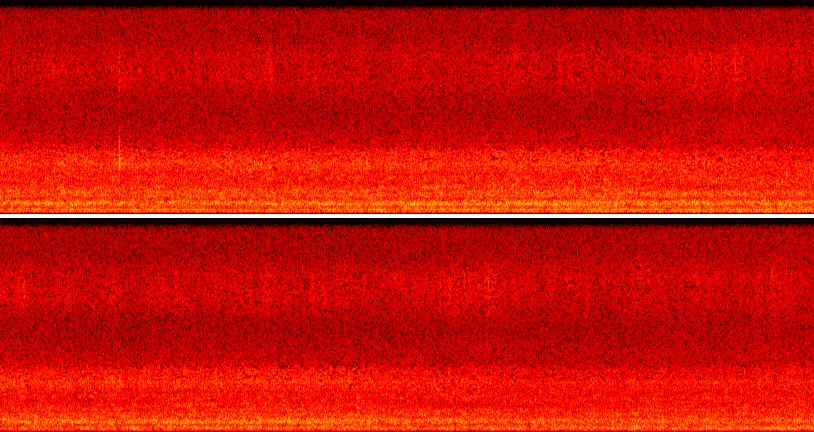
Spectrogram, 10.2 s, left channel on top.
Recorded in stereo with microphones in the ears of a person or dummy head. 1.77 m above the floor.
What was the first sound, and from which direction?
Only background noise.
